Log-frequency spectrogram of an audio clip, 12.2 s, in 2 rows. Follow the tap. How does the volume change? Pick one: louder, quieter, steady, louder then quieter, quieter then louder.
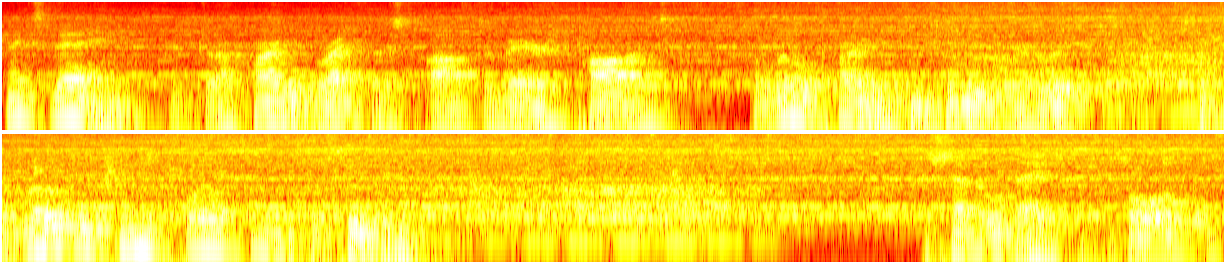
louder.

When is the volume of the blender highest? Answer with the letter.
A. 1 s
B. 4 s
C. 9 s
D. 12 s
C.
